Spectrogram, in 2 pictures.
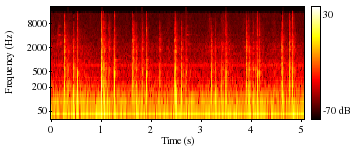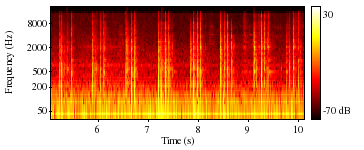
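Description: Fingertips and nails tap rapidly on the lid and edges of a small, hollow, rectangular metal Altoids mint tin held in the hand. The clip is a dense run of short, dry clicks that die away almost instantly, with a low, hollow body under bright tick-like edges. Some taps land louder than others over a faint steady tone.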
